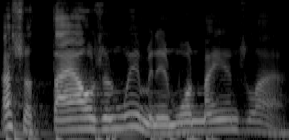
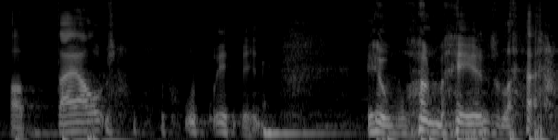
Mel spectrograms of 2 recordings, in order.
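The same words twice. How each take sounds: First: Said in the usual way. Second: Real laughter breaking up the words; laughing. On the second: Real, not acted. Preacher amazed at a thousand women in one man's life, laughing. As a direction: try to repeat it but keep cracking up. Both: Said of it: "can't even say that without laughing".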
